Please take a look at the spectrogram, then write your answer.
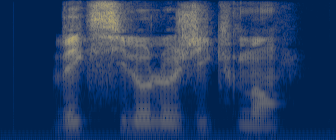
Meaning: vexillogically
- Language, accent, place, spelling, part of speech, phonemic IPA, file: French, France, Lyon, vexillologiquement, adverb, /vɛk.si.lɔ.lɔ.ʒik.mɑ̃/, LL-Q150 (fra)-vexillologiquement.wav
